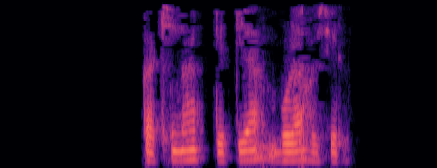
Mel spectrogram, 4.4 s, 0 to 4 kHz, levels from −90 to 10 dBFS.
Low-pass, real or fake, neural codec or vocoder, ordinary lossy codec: 3.6 kHz; fake; codec, 44.1 kHz, 7.8 kbps, Pupu-Codec; MP3, 16 kbps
